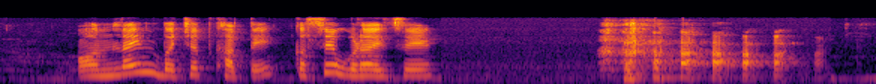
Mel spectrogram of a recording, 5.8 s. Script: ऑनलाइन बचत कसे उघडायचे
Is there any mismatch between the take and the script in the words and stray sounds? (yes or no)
yes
